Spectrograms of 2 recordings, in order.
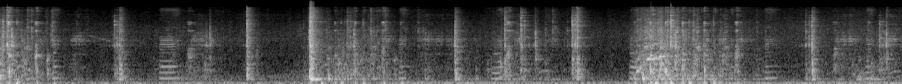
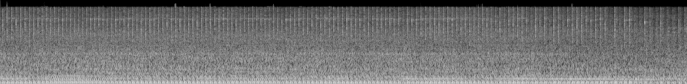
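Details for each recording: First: MTD mower with a Briggs & Stratton Classic engine thought to have no compression, primed with fuel in the tank: several pull-cord rattles, then a low steady putter settles in; it starts and keeps running; normal start. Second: MTD mower with Briggs & Stratton Classic engine that had no compression, running after valve seat work: loud, uneven, ragged single-cylinder thumping; rough running, owner suspects a carburetor problem; smoking from an oil-filled crankcase.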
